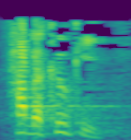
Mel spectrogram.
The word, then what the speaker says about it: Habakkuk: They said, yes, they pronounce it Habakkuki. Sounds like have a cookie, but Habakkuki, that's Portuguese for Habakkuk or Habakkuk.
